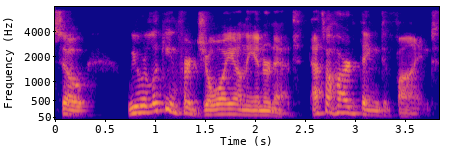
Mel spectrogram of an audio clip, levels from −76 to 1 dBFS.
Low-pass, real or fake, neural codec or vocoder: 7.2 kHz; real; none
